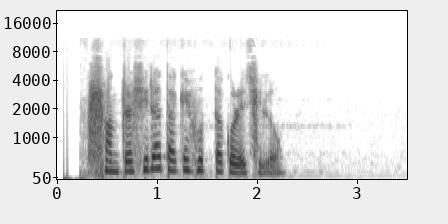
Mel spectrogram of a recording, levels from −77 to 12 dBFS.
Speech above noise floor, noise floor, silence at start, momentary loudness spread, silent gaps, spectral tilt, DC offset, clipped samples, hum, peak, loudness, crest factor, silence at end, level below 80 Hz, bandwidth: 48 dB; -60 dBFS; 0.05 s; 10 LU; none; -6 dB/octave; under 0.1%; under 0.1%; none; 0 dBFS; -13 LUFS; 14 dB; 1.25 s; -46 dBFS; 11 kHz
